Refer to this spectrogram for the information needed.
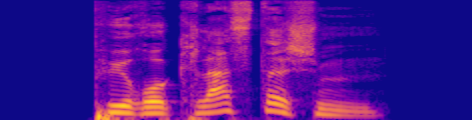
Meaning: strong dative masculine/neuter singular of pyroklastisch
- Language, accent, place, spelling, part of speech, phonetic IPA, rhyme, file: German, Germany, Berlin, pyroklastischem, adjective, [pyʁoˈklastɪʃm̩], -astɪʃm̩, De-pyroklastischem.ogg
